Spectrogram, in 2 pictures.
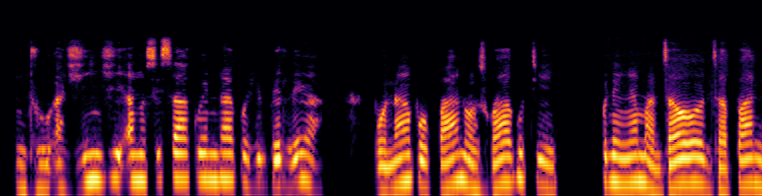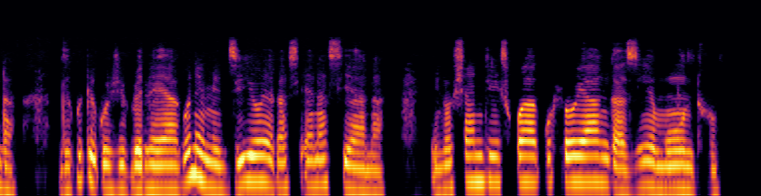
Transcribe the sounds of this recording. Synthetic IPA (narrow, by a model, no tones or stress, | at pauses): ntʰuaʒind͡ʒiʔano̞sisakue̞ndakuʐibʱe̞ɮe̞ja | po̞napo̞paːno̞zwakuti | kune̞ɲamad͡zawo̞d͡zapanda | ŋɡe̞kutikuʐibʱe̞le̞jakune̞mid͡zijo̞jakasija̰nasijana | ino̞ʃandiswakuɬo̞jaŋɡazije̞muːntʰu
